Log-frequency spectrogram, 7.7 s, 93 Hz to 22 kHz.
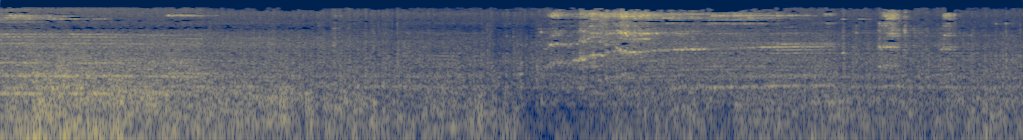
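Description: Traxxas Stampede 4x4 RC truck driving on pavement, heard from on board: a steady electric motor and gear whine over tyre noise. It is loudest in the first second or so, and a whine rises in pitch about four to five seconds in.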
